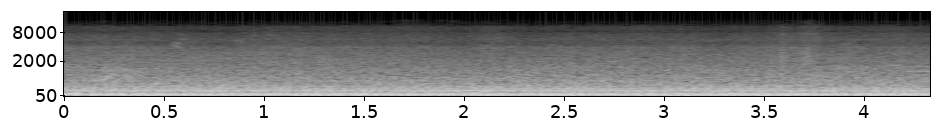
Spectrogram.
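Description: Steady low drone of the diesel-driven hydraulic power unit that runs a Giken Silent Piler sheet pile press, holding an even pitch throughout.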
